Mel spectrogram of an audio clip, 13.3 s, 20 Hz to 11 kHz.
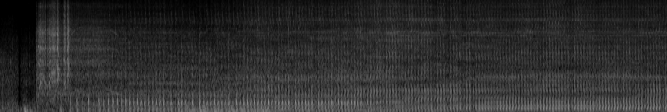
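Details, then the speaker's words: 125 four-wheeler quad, newly acquired and possibly rebuilt, needing a little more work; it cranks briefly, catches and settles into a steady, even idle putter with no misfires, sounding healthy. "She sound good, don't she? Yeah, she sound good. I gotta do a little more work to it though, but she sound good though, man."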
